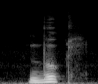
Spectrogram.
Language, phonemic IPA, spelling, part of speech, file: French, /bukl/, boucle, noun, Fr-boucle.ogg
- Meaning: 1. loop (line returning to its origin) 2. earring 3. buckle (of a belt, etc.) 4. curl (of hair) 5. ringlet 6. loop 7. loop jump 8. loop the loop (aircraft manoeuvre)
